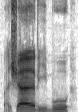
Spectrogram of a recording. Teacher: Jadi kalau ada huruf ra memiliki harokat kasroh, baris satu di bawah huruf ini harokat kasroh namanya atau tanda baca kasroh. Huruf ra memiliki harokat kasroh, maka huruf ra dibaca tipis, dibaca tarkik.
